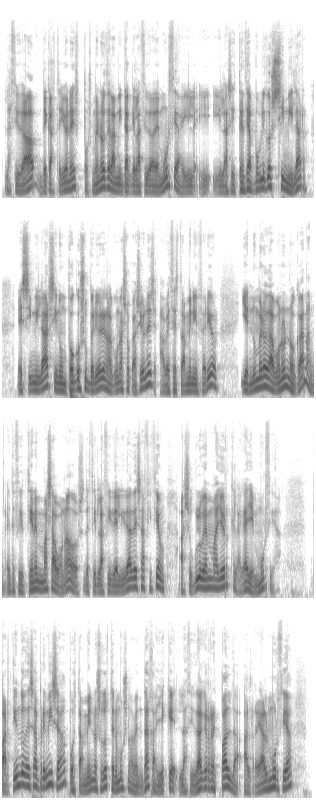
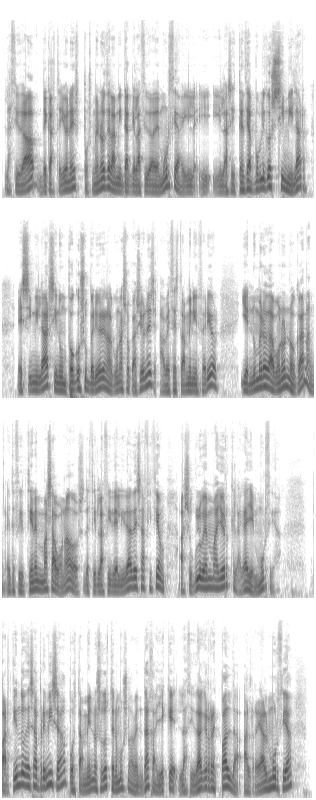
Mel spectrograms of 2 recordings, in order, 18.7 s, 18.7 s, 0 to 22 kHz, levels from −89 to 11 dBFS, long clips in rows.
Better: neither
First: none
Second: none

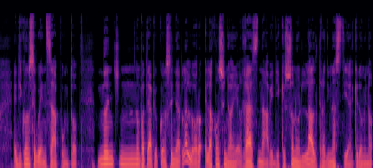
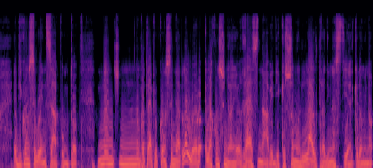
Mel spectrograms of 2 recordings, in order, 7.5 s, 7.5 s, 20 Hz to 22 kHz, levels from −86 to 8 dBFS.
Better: first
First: none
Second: distortion; heavy; 5 dB below the speech

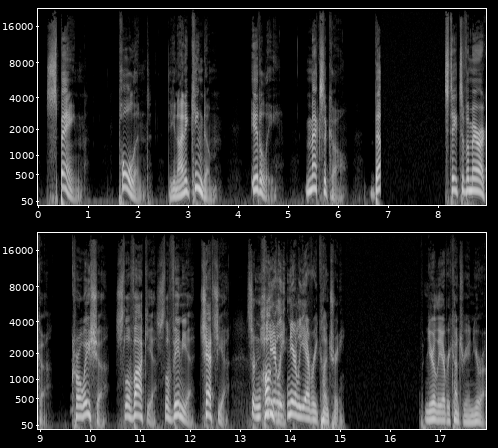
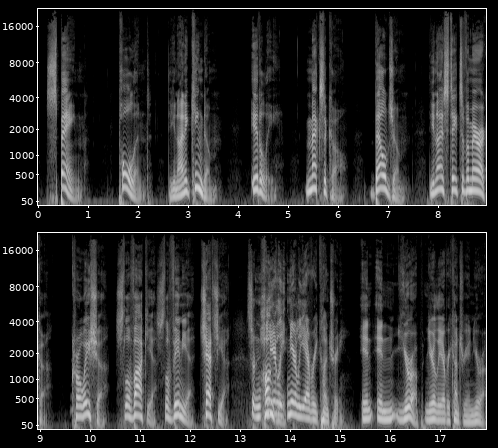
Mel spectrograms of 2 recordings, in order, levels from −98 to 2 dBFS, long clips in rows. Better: second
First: audio cutting out; at 7 s for 1.5 s and at 15 s for 1.5 s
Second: none

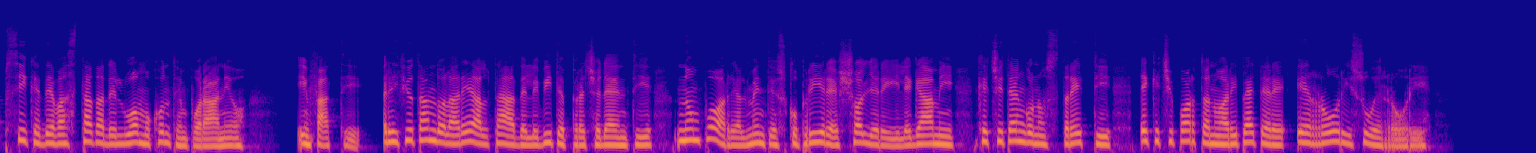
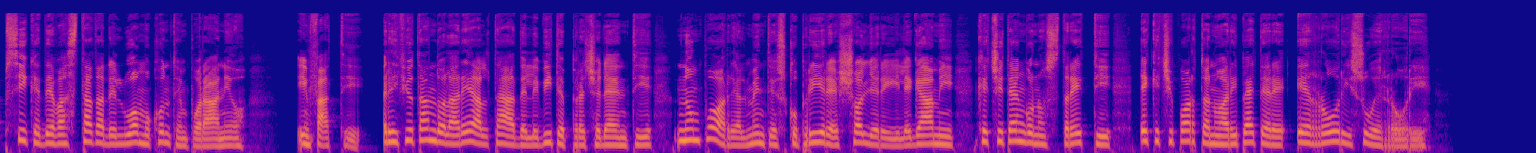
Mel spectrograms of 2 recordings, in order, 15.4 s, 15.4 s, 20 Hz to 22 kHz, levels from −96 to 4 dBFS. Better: second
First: muffled; very; fading above 1.5 kHz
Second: none

